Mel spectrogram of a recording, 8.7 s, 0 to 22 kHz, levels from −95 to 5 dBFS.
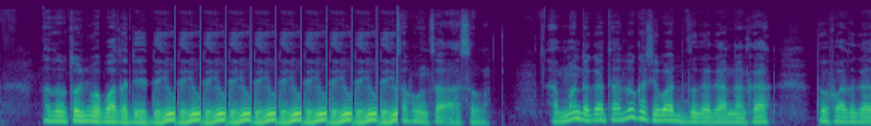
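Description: Right after "baza dai", at 1.74 s, the speech catches on a fragment about a quarter of a second long, 252 ms, and repeats it exactly, back to back, nine times until 3.96 s, a stuttering broken-record loop. This is likely a stall in the player, encoder or stream, which kept resending the last piece it held instead of moving on. Whatever should have been heard across those two seconds is missing.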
